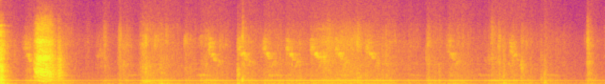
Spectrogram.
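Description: Faint chewing and mouth sounds of someone eating with her hands, with a brief louder sound about half a second in, over a steady thin hum.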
